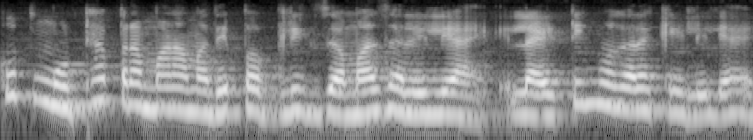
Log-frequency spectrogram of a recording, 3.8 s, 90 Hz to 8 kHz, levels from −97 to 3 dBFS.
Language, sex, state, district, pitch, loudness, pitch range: Marathi, female, Maharashtra, Pune, 230 Hz, -15 LUFS, 210-260 Hz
